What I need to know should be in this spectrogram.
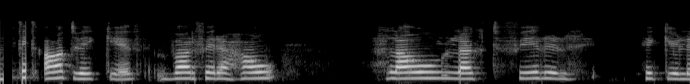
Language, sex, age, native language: Icelandic, female, 12, Icelandic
